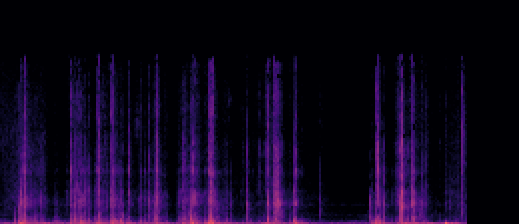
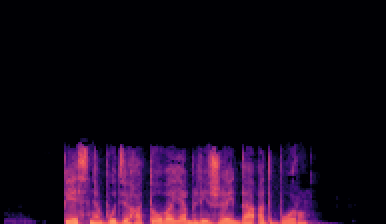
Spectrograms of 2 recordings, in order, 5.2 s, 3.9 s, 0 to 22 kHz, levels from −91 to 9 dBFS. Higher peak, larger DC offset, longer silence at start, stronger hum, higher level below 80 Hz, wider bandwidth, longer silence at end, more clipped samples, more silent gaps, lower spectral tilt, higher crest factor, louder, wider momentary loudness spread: second, -16 dBFS vs -6 dBFS; neither; second, 0 s vs 0.65 s; neither; first, -42 dBFS vs -52 dBFS; first, 16.5 kHz vs 8.2 kHz; second, 0.55 s vs 0.8 s; neither; neither; about the same, -5 dB/octave vs -4.5 dB/octave; first, 22 dB vs 16 dB; second, -42 LUFS vs -21 LUFS; first, 14 LU vs 7 LU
